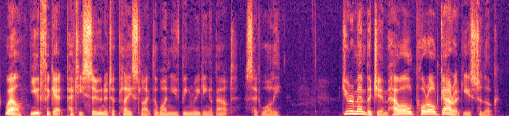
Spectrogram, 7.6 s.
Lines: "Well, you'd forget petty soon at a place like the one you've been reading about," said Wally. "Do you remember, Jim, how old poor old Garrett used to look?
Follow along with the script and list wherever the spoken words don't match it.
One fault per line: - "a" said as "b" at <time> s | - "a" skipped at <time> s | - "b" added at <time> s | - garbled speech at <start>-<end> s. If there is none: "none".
none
